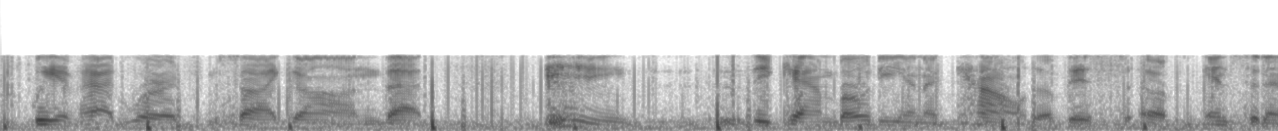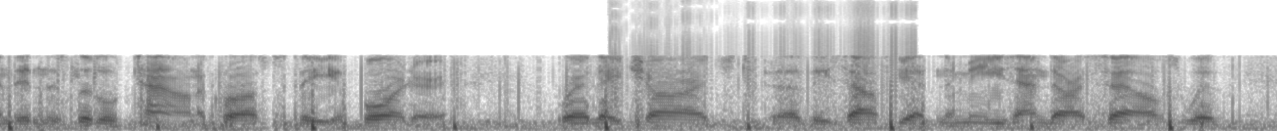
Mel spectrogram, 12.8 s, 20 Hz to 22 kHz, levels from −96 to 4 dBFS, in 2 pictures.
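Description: Repeated stalls (stutter) run from 6.84 to 7.77 s. Packets arrived late, the jitter buffer emptied five times, and the receiver stretched the last sound over about 91 ms in total, the longest stall 39 ms, so the audio drags and hiccups without losing material. A jitter buffer slow-down follows at 8.80–9.28 s. To rebuild its reserve the receiver repeated single pitch periods and bits of pauses, adding 43 ms, so this stretch plays at 93% speed with unchanged pitch and drawn-out sounds. Buffer tearing then sets in from 9.43 to 10.97 s as a steady robotic buzz at 200 Hz, heard only while signal is present. The writing and reading positions of a ring buffer have slipped and cross inside every period, so a small slice of each buffer holds audio from about 20 ms earlier, with hard joins on both sides. The 200 Hz rate fits a 5 ms buffer period. Throughout, the call path cuts everything above 4 kHz, which fits a narrowband telephone codec such as G.711 A-law.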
